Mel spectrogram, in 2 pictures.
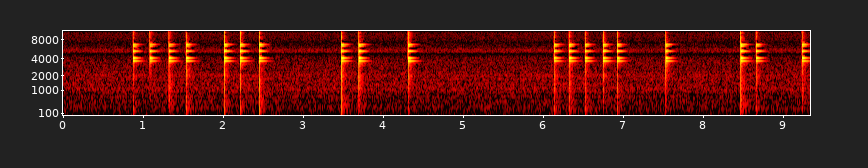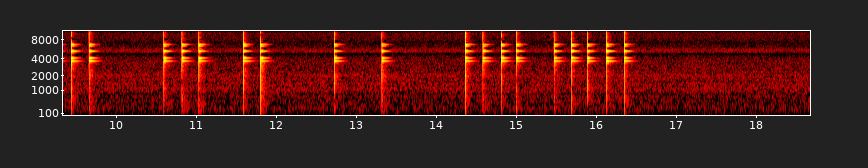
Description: Tap code, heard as taps on glass, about 5 knocks a second. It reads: SF VHMAU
